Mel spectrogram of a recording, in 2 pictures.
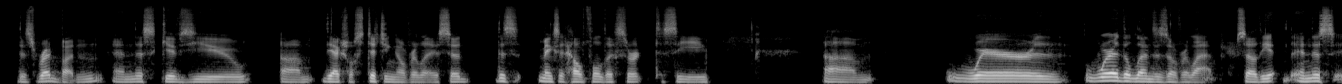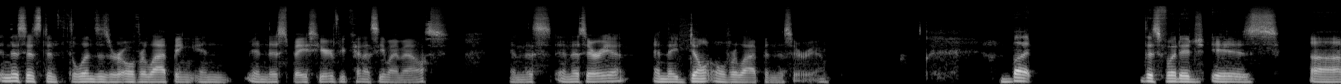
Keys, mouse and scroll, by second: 0.8 click.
